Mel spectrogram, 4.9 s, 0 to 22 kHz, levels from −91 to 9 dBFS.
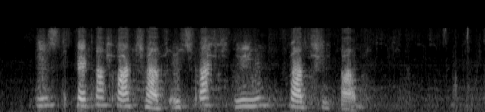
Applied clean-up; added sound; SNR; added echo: neural separator model SepFormer DNS4.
